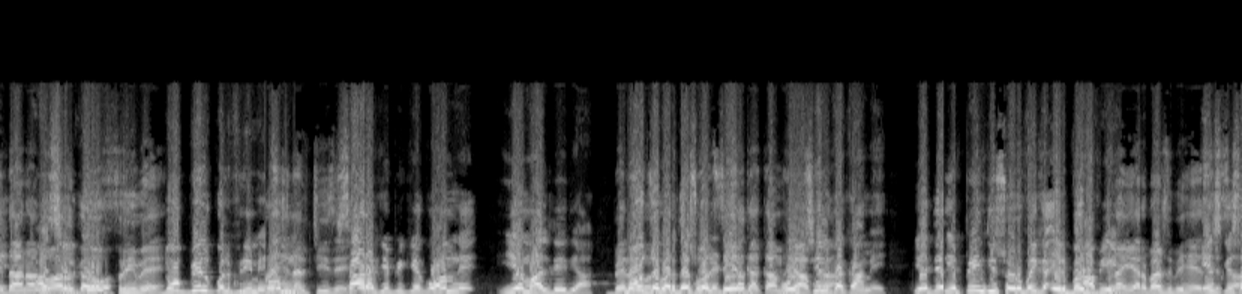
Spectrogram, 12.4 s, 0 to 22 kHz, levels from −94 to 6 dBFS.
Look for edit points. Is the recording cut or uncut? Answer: cut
